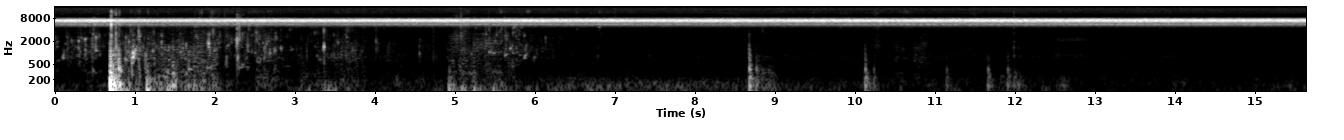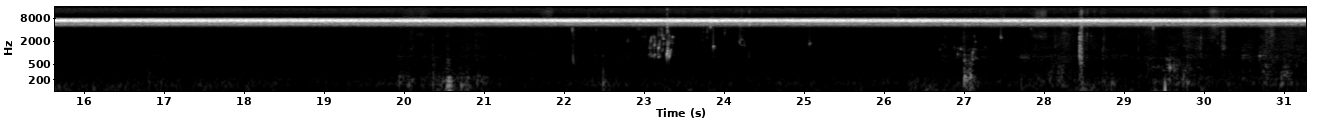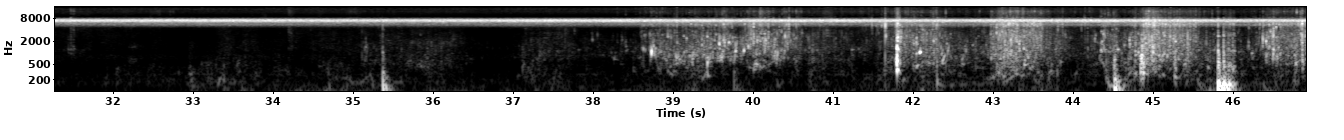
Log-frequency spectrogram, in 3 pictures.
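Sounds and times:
kayak paddle knocks and splashes: 0.0s - 6.2s, 22.5s - 23.9s, 26.5s - 27.6s, 32.8s - 46.9s
insect chorus drone: 0.0s - 46.9s.

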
